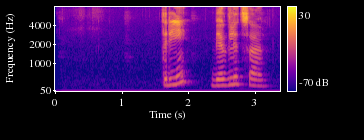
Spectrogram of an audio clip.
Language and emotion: Russian, neutral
